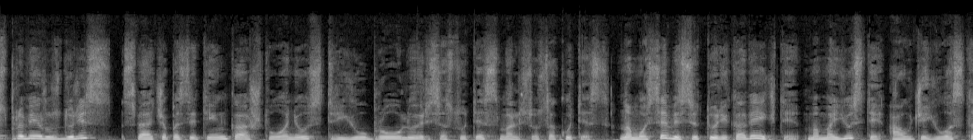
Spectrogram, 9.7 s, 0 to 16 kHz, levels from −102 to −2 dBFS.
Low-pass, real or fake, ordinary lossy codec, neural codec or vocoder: 14.4 kHz; real; AAC, 48 kbps; none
